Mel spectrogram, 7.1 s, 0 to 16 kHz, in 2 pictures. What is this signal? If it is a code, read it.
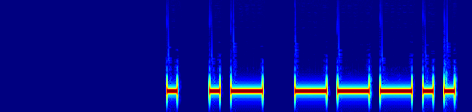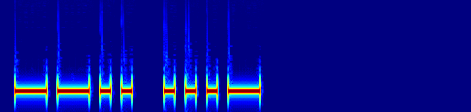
Morse code, heard as a keyed tone, about 15 wpm, 700 Hz. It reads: EA8ZV
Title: DXCC-100 Call Signs - 5 Characters - 15wpm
